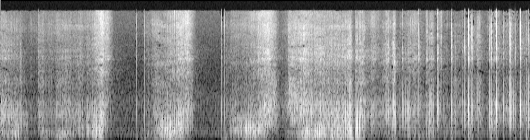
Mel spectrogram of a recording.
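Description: Fingertips and short nails of both hands scratch and tap a flat, solid wood-look laminate floor panel with a light wood-grain print, beside a Tascam recorder that is left untouched. Dry, raspy scraping comes in bursts with brief quiet gaps, then turns into quicker, crackly scratches and light taps toward the end. The sound is mostly low and mid-range with very little high brightness and almost no ring after each stroke.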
